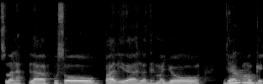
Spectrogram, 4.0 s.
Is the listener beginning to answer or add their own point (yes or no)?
no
